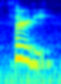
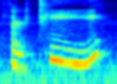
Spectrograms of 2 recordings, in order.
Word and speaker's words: thirty: the Y sound thirteeN, thirtY, there is actually a difference in the way I pronounce the T sounds in each word!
